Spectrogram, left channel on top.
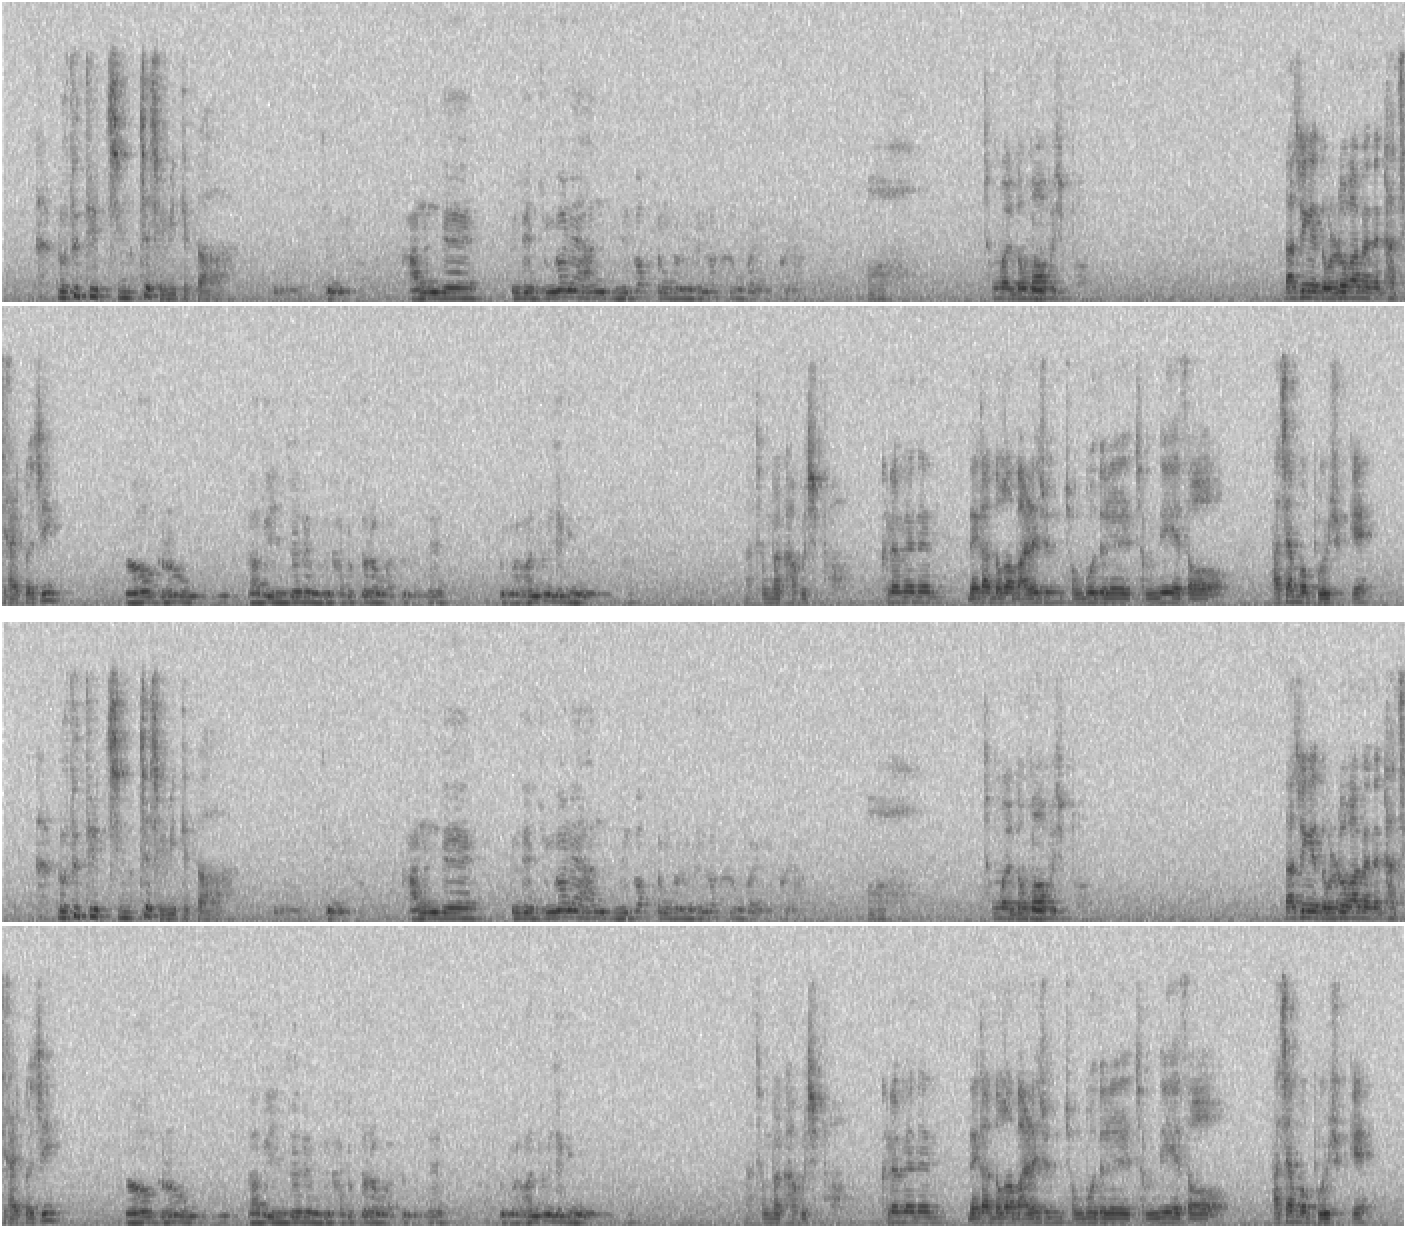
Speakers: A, on the left; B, on the right.
A: 로드트립 진짜 재밌겠다.
B: 어, 재밌어. 가는데, 근데 중간에 한 1박 정도는 생각하고 가야 될 거야.
A: 어, 정말 너무
B: 그 정도.
A: 하고 싶어. 나중에 놀러 가면은 같이 갈 거지?
B: 어, 그럼. 나도 예전에 우리 가족들하고 갔었는데, 정말 환상적인 여행이었어.
A: 나 정말 가고 싶어. 그러면은 내가 너가 말해준 정보들을 정리해서 다시 한번 보여줄게.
